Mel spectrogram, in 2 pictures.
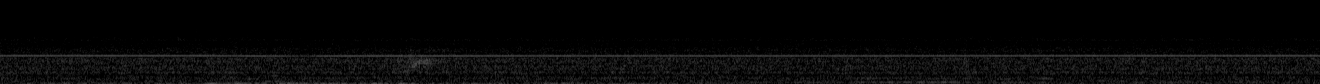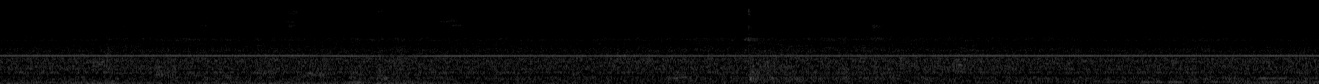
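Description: Lightsabers hum and clash from a television speaker.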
